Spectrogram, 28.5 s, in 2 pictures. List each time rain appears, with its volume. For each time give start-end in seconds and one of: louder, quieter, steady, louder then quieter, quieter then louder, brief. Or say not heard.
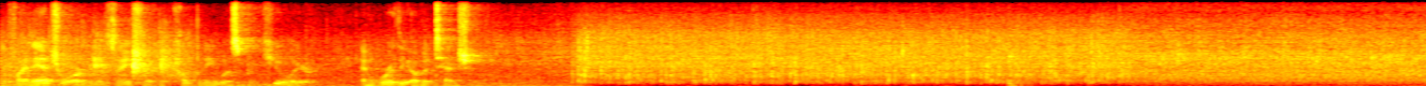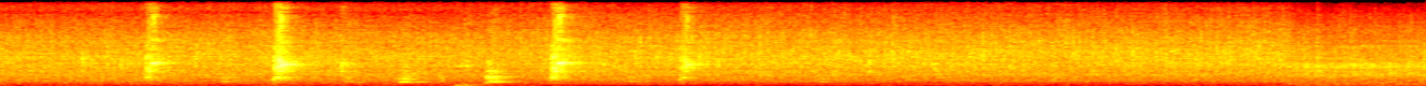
0.0-28.4 steady.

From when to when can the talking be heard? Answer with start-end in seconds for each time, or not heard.
0.0-4.9.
